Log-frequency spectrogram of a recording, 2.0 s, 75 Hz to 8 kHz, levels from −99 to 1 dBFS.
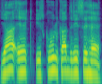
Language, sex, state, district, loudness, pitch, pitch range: Hindi, male, Jharkhand, Palamu, -13 LUFS, 150 Hz, 140-155 Hz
